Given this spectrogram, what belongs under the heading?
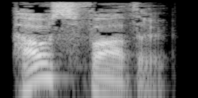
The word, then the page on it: housefather: British English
